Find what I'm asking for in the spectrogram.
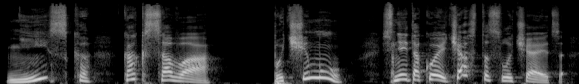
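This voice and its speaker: Guy voicing a fussy chatty tailor in a storybook, high voice, all over the place. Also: slow, full character voice. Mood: excitable, chatty. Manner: excitable, rambling, high-pitched chatter.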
